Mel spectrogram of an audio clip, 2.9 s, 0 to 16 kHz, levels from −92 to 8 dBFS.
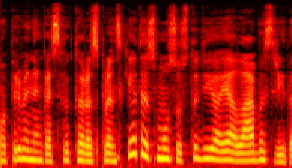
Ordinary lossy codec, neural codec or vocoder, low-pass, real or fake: AAC, 64 kbps; none; 14.4 kHz; real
